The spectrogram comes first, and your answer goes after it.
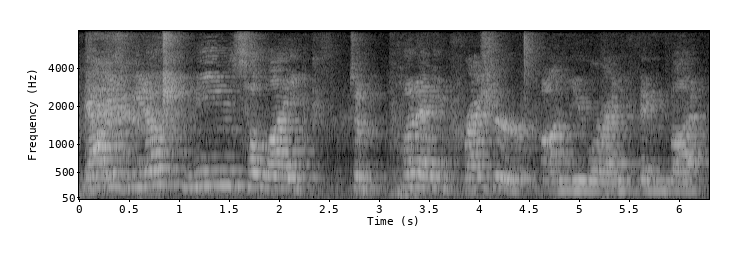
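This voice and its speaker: A man's voice: high voice, steady tone, measured pace, pushed and bright, exaggerated voice. An improviser playing a whiny man with a childlike voice, on a live comedy stage. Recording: echoey room, far mic, noisy.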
